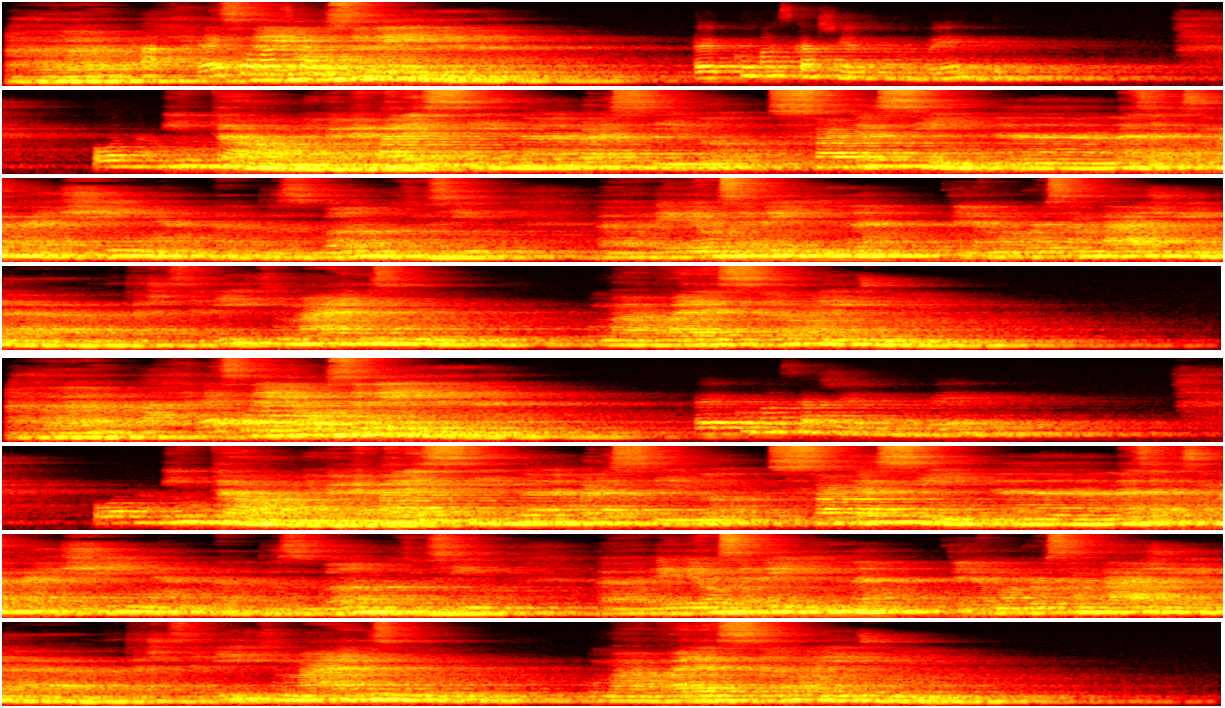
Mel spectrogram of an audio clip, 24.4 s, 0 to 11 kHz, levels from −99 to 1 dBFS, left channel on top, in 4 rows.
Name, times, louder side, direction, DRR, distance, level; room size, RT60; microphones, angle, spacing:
voice 1, 0.0-0.6 1.0-2.5 5.9-6.1 6.9-20.7 21.2-23.0, equal, 15° right, -11 dB, 0.9 m, -21 dB
voice 2, 0.6-2.1 3.5-5.1 6.6-7.0, left 2 dB, 70° left, 2 dB, 0.3 m, -23 dB
3.4 x 2.6 x 2.3 m, 2.4 s
head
